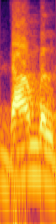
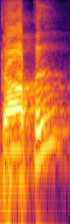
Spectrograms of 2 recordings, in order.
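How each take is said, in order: First: The word has a nasal and b sound. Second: The word has a plain p sound. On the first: The speaker calls it wrong. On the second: The speaker calls it right.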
